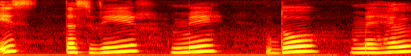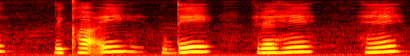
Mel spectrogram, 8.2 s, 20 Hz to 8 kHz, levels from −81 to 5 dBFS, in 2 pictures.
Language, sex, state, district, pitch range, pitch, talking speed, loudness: Hindi, female, Uttar Pradesh, Lucknow, 220-270 Hz, 240 Hz, 65 wpm, -17 LUFS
